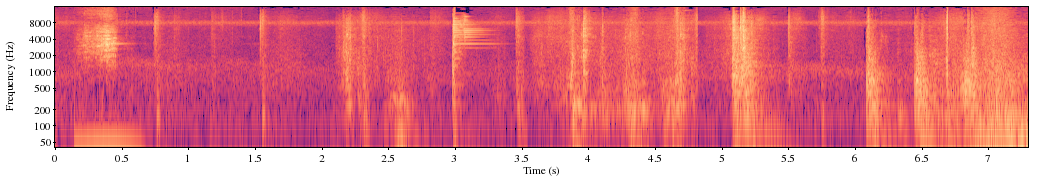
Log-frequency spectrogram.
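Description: Film fight-scene sound effects: a swish, then a metallic clink that rings about three seconds in, followed by a string of knocks and thuds as a staff weapon is handled, with a low rumble coming in near the end.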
